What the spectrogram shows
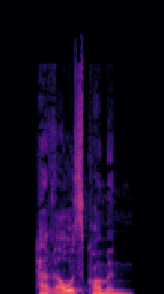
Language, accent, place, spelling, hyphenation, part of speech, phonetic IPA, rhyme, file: German, Germany, Berlin, herauskommen, he‧r‧aus‧kom‧men, verb, [hɛˈʁaʊ̯sˌkɔmən], -aʊ̯skɔmən, De-herauskommen.ogg
- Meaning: to come out (motion towards the speaker)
